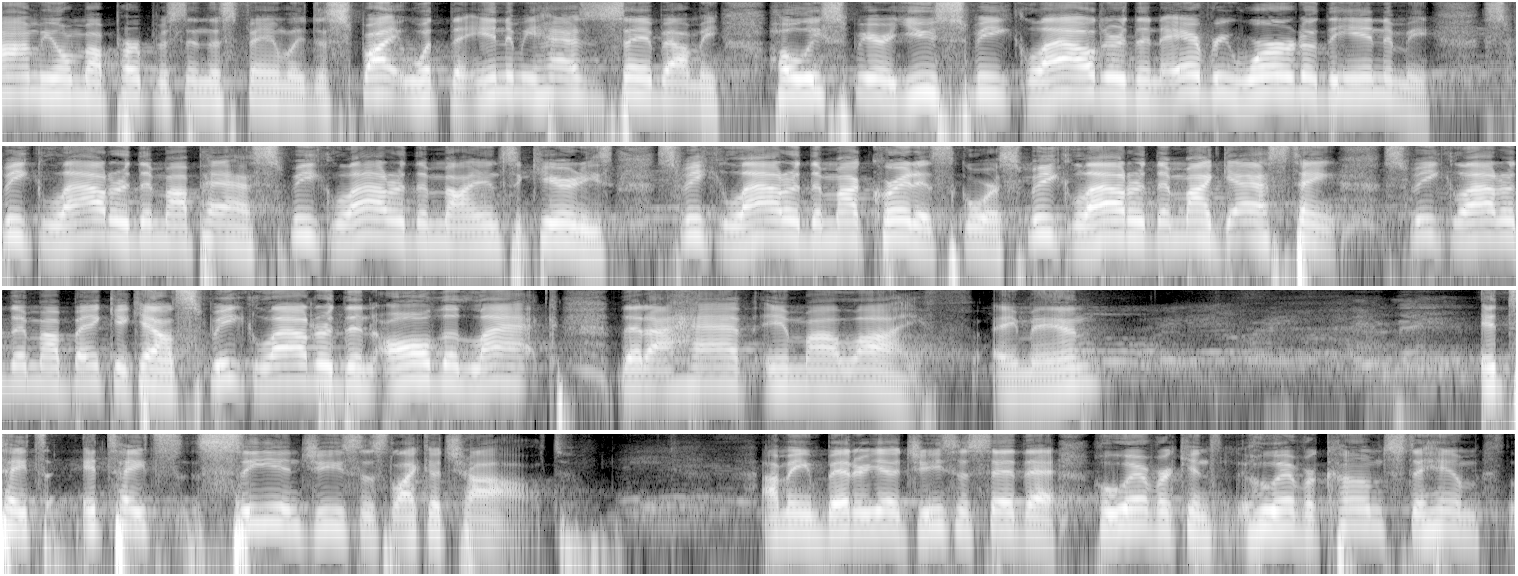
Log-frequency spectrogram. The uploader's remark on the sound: This is a recording from our "Mid-Week Gathering" on November 8th,2023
